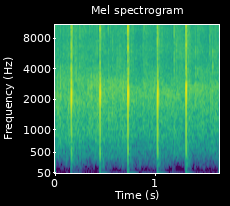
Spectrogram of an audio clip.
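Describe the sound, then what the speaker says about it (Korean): A church congregation at a youth worship service claps in unison, five sharp, evenly spaced claps in a steady rhythm over a quiet background. "박수 한번 치겠습니다."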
